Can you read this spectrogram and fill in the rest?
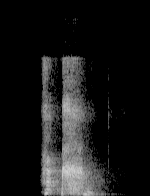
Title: sneezing fit spray read descripción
